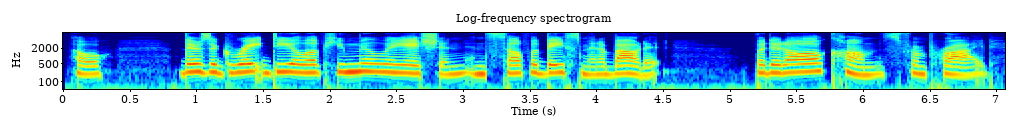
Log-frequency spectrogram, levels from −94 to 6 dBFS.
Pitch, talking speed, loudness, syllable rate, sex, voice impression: 220 Hz, 155 wpm, -18 LUFS, 4.9 syllables/s, female, very feminine, slightly young, adult-like, thin, tensed, slightly powerful, bright, hard, very clear, fluent, cute, slightly cool, intellectual, refreshing, slightly sincere, slightly calm, slightly friendly, reassuring, unique, elegant, slightly sweet, slightly lively, very kind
